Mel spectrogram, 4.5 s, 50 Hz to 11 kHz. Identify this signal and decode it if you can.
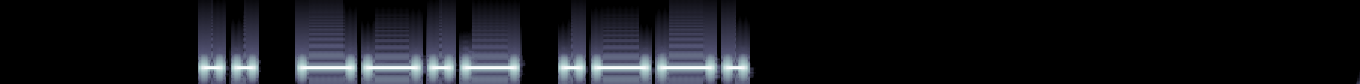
Morse code, heard as a keyed tone, about 22 wpm, 700 Hz. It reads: IQP
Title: USA Call Sign Postfixes - 3 Letters 22wpm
